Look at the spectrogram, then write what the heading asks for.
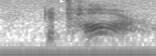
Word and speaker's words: guitar: Or you can take a word that we borrowed from another language, like guitar. Oops, guitar. The accent's kind of weird. It's on the second syllable.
